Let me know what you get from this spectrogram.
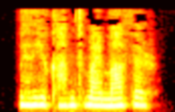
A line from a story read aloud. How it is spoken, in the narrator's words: she whispered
